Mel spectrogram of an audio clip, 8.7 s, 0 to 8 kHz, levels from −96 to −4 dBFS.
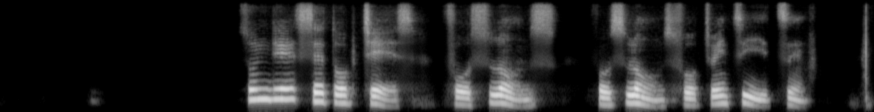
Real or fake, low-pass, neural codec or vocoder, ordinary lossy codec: fake; 7.2 kHz; codec, 24 kHz, 0.5 kbps, DualCodec; none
